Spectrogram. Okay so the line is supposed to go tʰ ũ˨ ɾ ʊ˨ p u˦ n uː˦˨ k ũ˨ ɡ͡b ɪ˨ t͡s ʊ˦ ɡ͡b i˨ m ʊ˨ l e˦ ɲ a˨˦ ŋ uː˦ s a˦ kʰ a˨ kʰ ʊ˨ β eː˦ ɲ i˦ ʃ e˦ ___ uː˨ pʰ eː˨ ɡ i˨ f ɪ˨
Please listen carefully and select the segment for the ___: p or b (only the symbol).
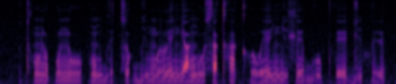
b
